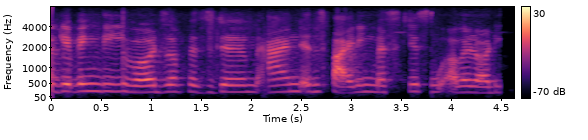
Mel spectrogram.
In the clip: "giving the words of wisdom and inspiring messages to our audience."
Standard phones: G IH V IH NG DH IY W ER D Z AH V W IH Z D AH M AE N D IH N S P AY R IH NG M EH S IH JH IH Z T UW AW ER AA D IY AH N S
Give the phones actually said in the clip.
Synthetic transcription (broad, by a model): G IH V IH NG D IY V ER D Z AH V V IH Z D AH M AE N D IH N S P AY R IH NG M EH S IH JH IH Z T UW AW ER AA D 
